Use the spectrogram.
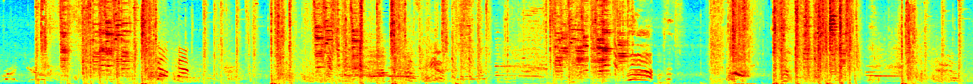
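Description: Gunfire in The Outer Worlds video game: sharp shots crack out irregularly across the span, some in quick clusters, mixed with game effects and a person talking over them.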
